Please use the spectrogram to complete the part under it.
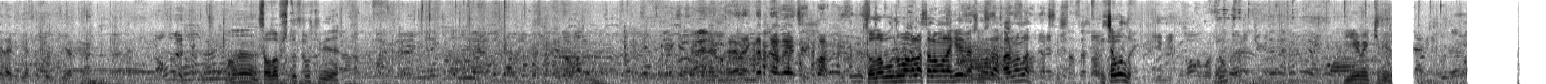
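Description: Several men talk loudly close by, outdoors.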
